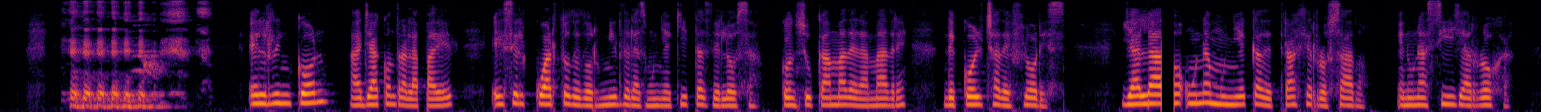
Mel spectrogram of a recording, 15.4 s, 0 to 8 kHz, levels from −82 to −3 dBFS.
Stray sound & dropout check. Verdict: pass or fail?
fail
